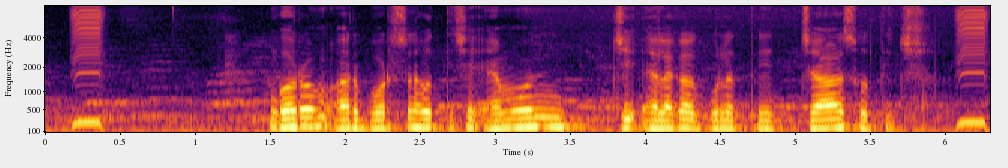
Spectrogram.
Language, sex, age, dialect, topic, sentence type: Bengali, male, 25-30, Western, agriculture, statement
